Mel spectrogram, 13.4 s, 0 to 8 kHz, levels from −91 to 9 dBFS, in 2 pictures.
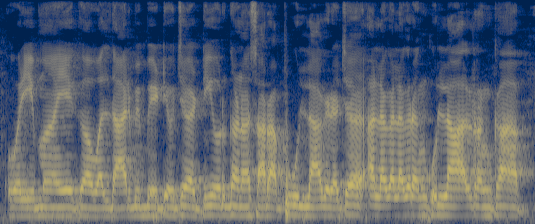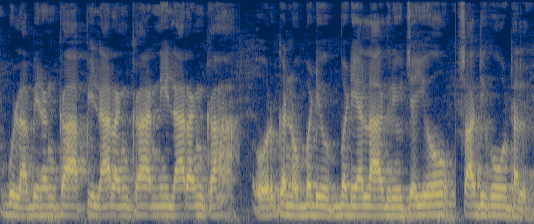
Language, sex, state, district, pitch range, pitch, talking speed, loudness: Marwari, male, Rajasthan, Nagaur, 115-125 Hz, 120 Hz, 190 wpm, -17 LUFS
